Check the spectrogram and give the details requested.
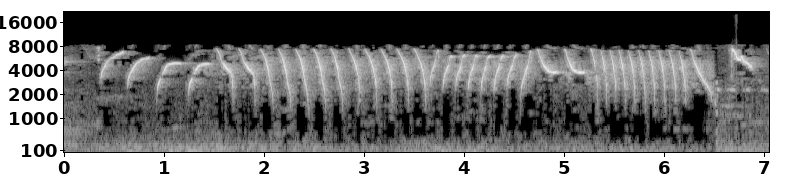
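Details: White-eye (pleci) song from a masteran recording used to train birds: a fast, loud run of high, sharply down-slurred whistled notes, about four per second, with a brief higher flourish at the end, on a clean, quiet background.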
